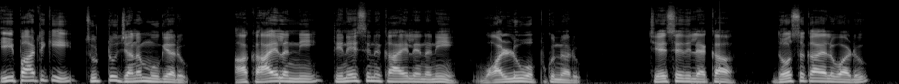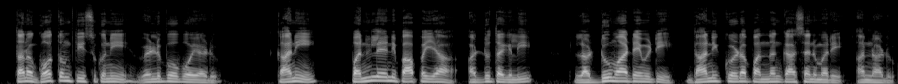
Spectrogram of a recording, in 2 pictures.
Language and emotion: Telugu, neutral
